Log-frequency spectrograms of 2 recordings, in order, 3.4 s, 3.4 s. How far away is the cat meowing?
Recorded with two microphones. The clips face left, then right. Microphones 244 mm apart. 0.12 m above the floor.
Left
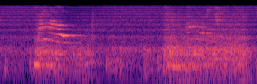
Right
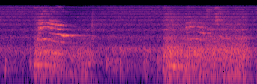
About 1.8 m.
